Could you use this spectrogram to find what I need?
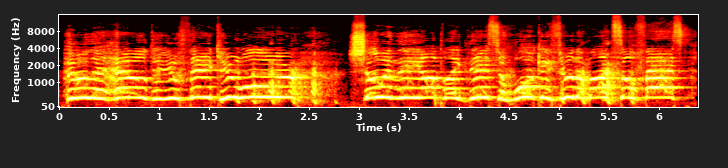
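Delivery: high, slow, furious shout; captain's angry yell. Retold or imitated. Captain yelling at the recruit for showing him up. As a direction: bellow at the recruit like an outraged captain. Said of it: "the captain walking over and go".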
